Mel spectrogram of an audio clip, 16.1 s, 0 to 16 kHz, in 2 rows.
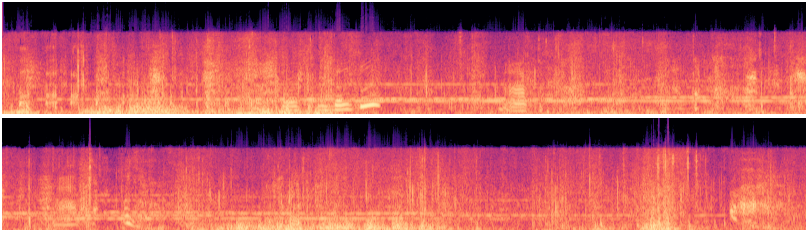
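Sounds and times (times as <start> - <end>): background music with held notes: 0.0 - 16.0.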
